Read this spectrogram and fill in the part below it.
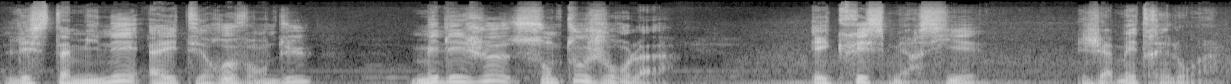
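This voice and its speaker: A man giving the scripted narration of a travel documentary, measured and even. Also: mid-range voice, faint music behind.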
